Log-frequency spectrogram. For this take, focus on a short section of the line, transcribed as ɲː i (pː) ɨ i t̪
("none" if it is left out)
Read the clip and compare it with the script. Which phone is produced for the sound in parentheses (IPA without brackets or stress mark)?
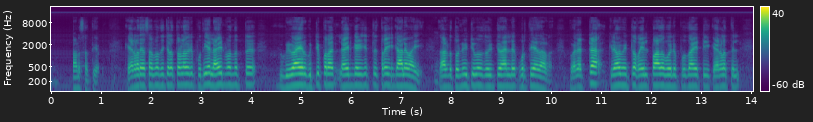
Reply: ʈː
